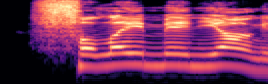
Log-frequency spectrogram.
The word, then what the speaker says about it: filet mignon: Fred, it's filet mignon. It's French. – It's French. So no mignon, you said? – The G is silent, Fred. It's French.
